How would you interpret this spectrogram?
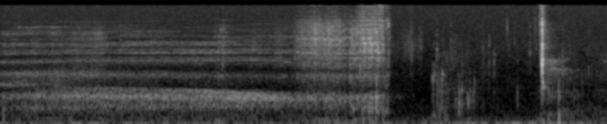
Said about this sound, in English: Now my cat's wigging out. My cat's running around in the room, attacking things, attacking the cardboard box, attacking her bandana, attacking a plastic bag, attacking a blanket.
